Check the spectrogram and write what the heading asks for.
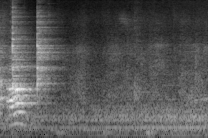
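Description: A short spoken word, then forks clinking and scraping on plates as children eat.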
